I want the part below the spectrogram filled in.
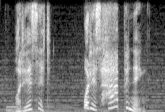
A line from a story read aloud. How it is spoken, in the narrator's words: gasped Mrs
